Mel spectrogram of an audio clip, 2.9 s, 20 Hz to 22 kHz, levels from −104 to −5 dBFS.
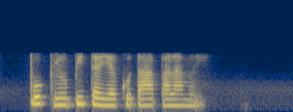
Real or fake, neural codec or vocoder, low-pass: fake; codec, 16 kHz, 0.4 kbps, LongCat-Audio-Codec; 3.6 kHz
